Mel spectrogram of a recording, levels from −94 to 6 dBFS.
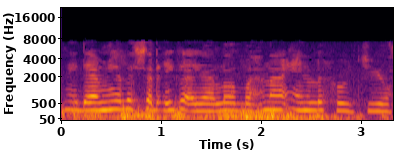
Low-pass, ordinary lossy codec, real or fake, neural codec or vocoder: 7.2 kHz; AAC, 32 kbps; real; none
